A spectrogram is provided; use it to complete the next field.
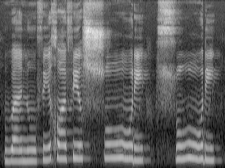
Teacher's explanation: تو فا کو ڈائریکٹلی صاد سے ملائیں، حمزۃ الوصل نہ پڑھیں، لام شمسیہ بھی نہیں پڑھا جائے گا. صاد ہیوی ہوگا انشاءاللہ، سین میں کنورٹ کریں گے تو ورڈ بے معنی بن جائے گا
